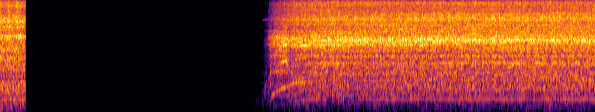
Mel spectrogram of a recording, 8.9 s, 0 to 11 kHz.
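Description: A power drill starts after a few seconds of silence and runs steadily at high speed, loud and close, with no pauses, driving screws while modding a PS3 fan.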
